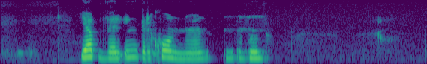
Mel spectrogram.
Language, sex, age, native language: Icelandic, male, 10, Icelandic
